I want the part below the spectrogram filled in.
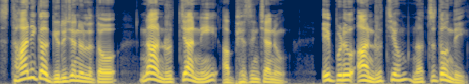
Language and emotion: Telugu, happy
